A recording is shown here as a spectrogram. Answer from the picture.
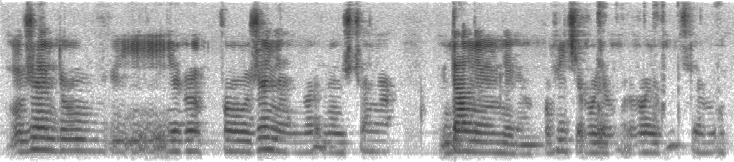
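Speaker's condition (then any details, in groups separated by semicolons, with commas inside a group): Spinal muscular atrophy; right-click via two keys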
